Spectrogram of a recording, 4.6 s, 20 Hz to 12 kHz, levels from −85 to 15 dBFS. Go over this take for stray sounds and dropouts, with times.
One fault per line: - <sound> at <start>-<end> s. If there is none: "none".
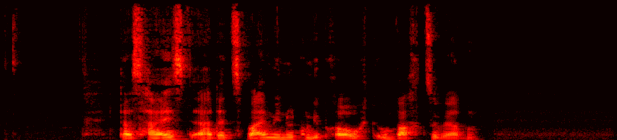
none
